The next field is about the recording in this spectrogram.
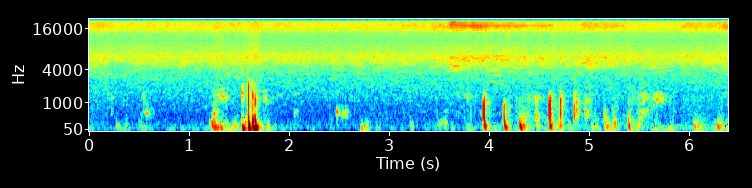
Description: It's been quite some time since I ate the cake, but it's soon after that my tummy gets all worked up destroying what I eat lol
